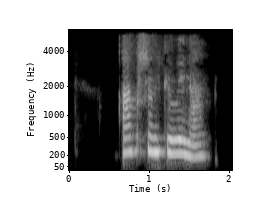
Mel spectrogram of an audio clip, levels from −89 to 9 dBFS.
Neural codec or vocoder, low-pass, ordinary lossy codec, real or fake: codec, 32 kHz, 1.9 kbps, SNAC; 5.4 kHz; MP3, 32 kbps; fake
